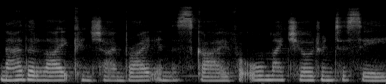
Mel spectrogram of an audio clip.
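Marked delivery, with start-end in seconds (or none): none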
